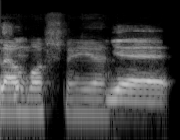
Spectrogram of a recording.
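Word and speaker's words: Bilel Mohsni: I remember there was one game for Shrewsbury at Roots Hall, and it was the Bilal Moshni, was it? Is that how you pronounce it? Bilal Moshni, yeah.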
